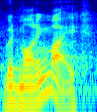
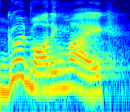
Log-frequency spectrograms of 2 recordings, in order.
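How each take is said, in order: First: The greeting sounds flat and plain. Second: The greeting sounds cheerful and pleasant. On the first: The speaker calls it wrong. "that doesn't suit, or that is not appropriate to that situation" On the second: The speaker calls it right. "a little more pleasant and a little more happy"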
